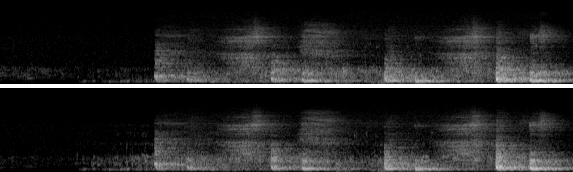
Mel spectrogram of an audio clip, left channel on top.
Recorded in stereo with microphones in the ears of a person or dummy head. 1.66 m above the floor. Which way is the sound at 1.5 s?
15° right (ahead or behind).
